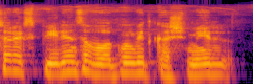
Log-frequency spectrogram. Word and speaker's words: KSHMR: What's your experience of working with Kashmir? Am I pronouncing it right? Kashmir, yeah. Kashmir, yeah.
